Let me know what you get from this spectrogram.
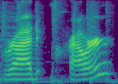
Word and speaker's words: Crauer: All right, so today we're going to welcome to the podcast Brad Crauer.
